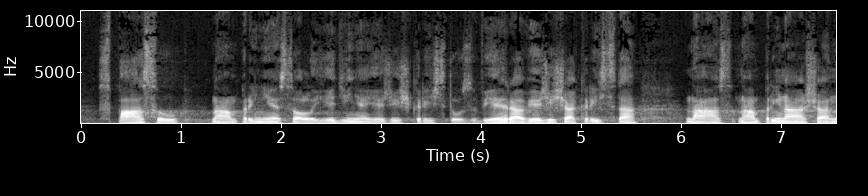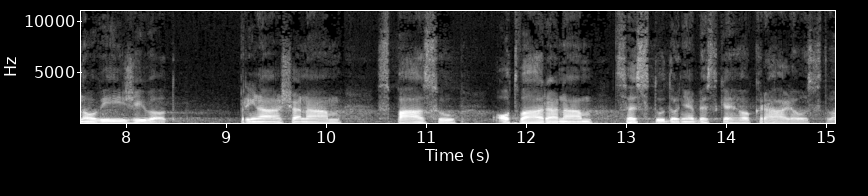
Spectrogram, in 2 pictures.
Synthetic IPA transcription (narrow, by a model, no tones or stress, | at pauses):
spaːsu | naːmpɾiɲɪɛsɔljɛɟiɲɛjɛʒiʃkɾist̪uzʋɪɛɾavjɛʒiʃakɾist̪a | naːznaːmpɾinaːʃanɔʋiːʒiʋɔt̪ | pɾinaːʃanaːmspaːsu | ʔɔ̰t̪ʋaːɾanaːmt͡sɛst̪ud̪ɔɲɛbɛskɛːɦɔkɾaːʎɔʊst̪ʋa̰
